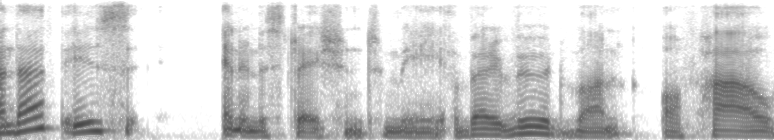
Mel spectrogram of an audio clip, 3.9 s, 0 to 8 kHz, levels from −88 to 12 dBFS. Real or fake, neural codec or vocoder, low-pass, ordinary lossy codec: fake; codec, 16 kHz, 8 kbps, FunCodec, trained on LibriTTS, 25 frames a second; 7.2 kHz; Opus, 16 kbps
